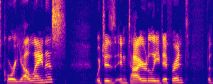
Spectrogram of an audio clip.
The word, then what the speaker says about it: Coriolanus: If you say it how it's spelled, it's Coriolanus, 5 syllables. But I also noticed a lot of Coriolanus, 4 syllables, which makes sense.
